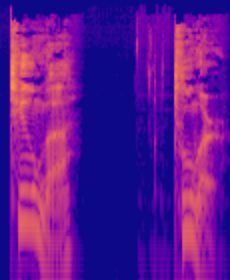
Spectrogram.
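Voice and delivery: first tumor "tyoo-muh", second "too-mer"; slow contrast of "tumor", glide then none; British, then American. Shown as a demonstration. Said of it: "再把这几组字念一下". (先英式后美式念tumor)

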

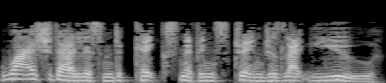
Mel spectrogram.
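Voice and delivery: put-on high bratty girl voice; bratty schoolgirl taunt; snotty Carmelita. A narrator's reading. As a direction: sneer at the strangers. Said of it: "she asked".

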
